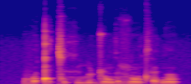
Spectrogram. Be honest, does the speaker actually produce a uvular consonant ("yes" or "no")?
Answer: no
